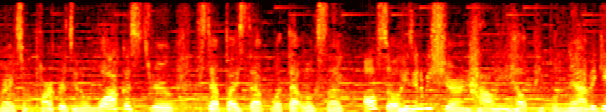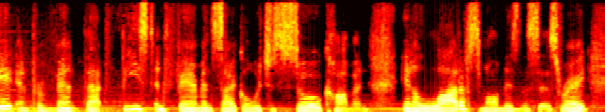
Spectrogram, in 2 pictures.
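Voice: mid-range voice, moderate pace. A podcast host giving an upbeat, enthusiastic introduction of the guests, full of fillers and "right?". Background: background music.

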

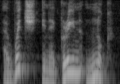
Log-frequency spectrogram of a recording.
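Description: A man's voice: a little high, sing-song, takes it slowly, warm tone, pitched above the performer's own voice, full character voice. A man voicing a friendly, slightly embarrassed woman neighbour in an audiobook story. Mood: gentle, slightly embarrassed.

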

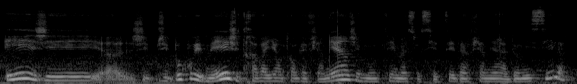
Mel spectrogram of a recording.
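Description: A woman in her forties with a low voice and a French accent talks in a casual interview. She stops and restarts a lot and repeats words as she looks for what to say. A faint hum of ambience sits behind her. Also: expressive, a little fast, mellow. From France. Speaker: guest, ritual practitioner and former nurse.

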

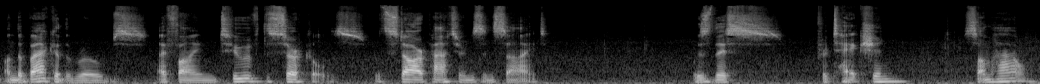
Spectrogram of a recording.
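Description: An actor playing a confused man with no memory in an audio drama, narrating in the first person in a measured, pensive, halting way. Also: fairly low pitch, creaky, a little hiss or hum. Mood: puzzled. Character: confused amnesiac man waking alone, searching for answers.

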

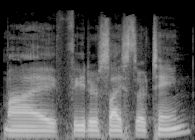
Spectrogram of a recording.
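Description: A young man with a slightly low voice, hosting a casual podcast chat. He rambles, restarts his sentences and keeps things joking and loose. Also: fairly even intonation, slow, smooth. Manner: rambling, self-interrupting, joking. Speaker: podcast host.

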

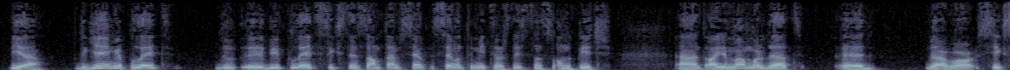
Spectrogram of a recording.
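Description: A man, a football fan guest, giving a measured, subdued, detailed analysis of his team's poor games. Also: mid-range voice, darkish tone. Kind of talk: analytical casual chat.

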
